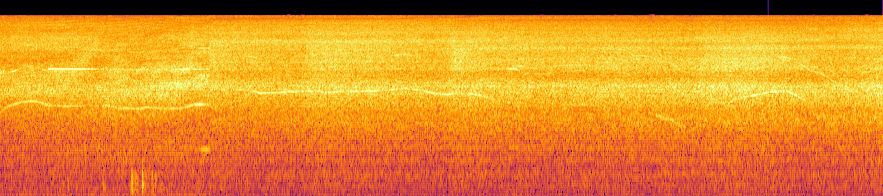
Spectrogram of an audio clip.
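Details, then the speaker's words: Dental air-turbine drill shown as an air-powered device: a steady loud hiss with a thin, high whine that wavers in pitch as the turbine spins at enormous speed. "one final sort of air powered um device is a dentist drill now this is different it's not like a cylinder obviously it's actually a turbine so it hairs round at enormous speed"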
